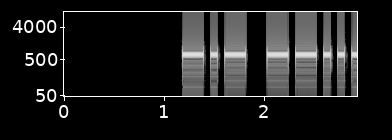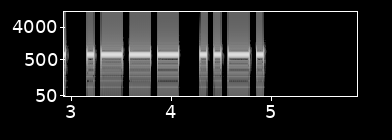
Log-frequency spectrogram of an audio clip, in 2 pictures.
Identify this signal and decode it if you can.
Morse code, heard as a keyed tone, about 17 wpm, 700 Hz. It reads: K7JF
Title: USA Call Signs - 2x Character Spacing - 17wpm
